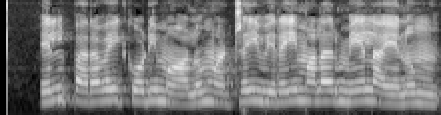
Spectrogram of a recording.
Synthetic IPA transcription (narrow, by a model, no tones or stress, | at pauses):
ɛlpɐɾɐʋɐɪkːoːɽimaːlɯmːɐʈrɐɪʋɪɾɐɪmɐlɐɾmeːlɐjɐnɯm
